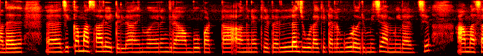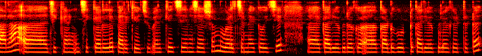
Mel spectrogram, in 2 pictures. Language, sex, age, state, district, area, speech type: Malayalam, female, 18-30, Kerala, Wayanad, rural, spontaneous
